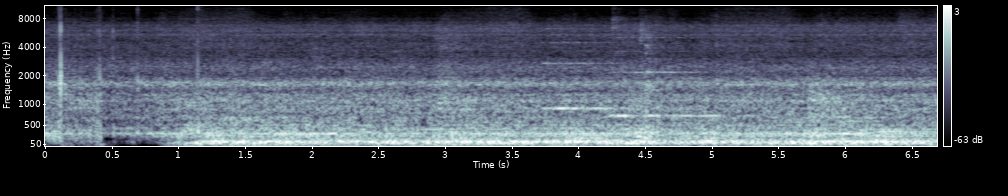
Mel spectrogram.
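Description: An elevator car hums steadily as it moves.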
